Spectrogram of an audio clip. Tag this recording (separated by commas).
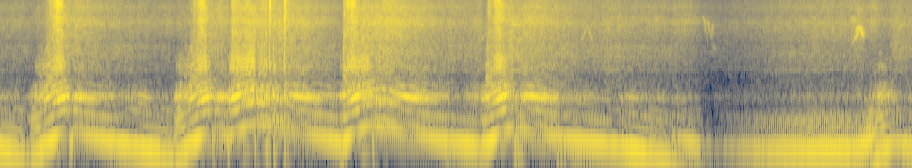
Car passing by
